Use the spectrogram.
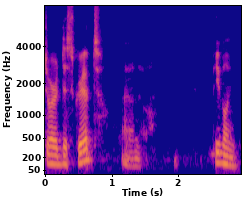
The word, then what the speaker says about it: Descript: Kieran Shahid with Descript or Descript. I don't know. People in Silicon Valley, I'm sure, have a way to pronounce it. It's Descript.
